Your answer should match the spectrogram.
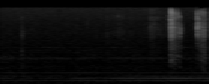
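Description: Faint steady electrical hum in a quiet room, with two short soft clicks near the end.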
